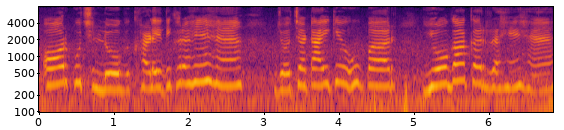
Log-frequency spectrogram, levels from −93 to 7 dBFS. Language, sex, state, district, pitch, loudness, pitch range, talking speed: Hindi, female, Chhattisgarh, Raipur, 300 Hz, -16 LUFS, 275-330 Hz, 130 wpm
